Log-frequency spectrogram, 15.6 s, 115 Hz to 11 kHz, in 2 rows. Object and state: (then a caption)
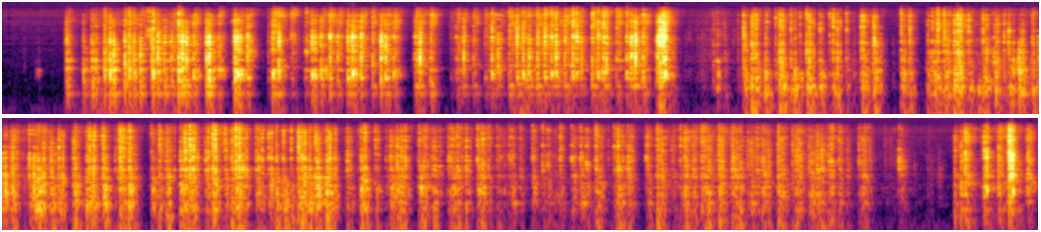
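Rigid plastic packaging. Long nails tap and scratch the surface of a clear, rigid plastic e.l.f. brush set box, a hollow blister package with brushes inside. Dense, rapid clicky tapping and scraping runs almost continuously, with a mid-range hollow plastic tone around 590 Hz. It breaks off briefly near 5 and 15 seconds before resuming.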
